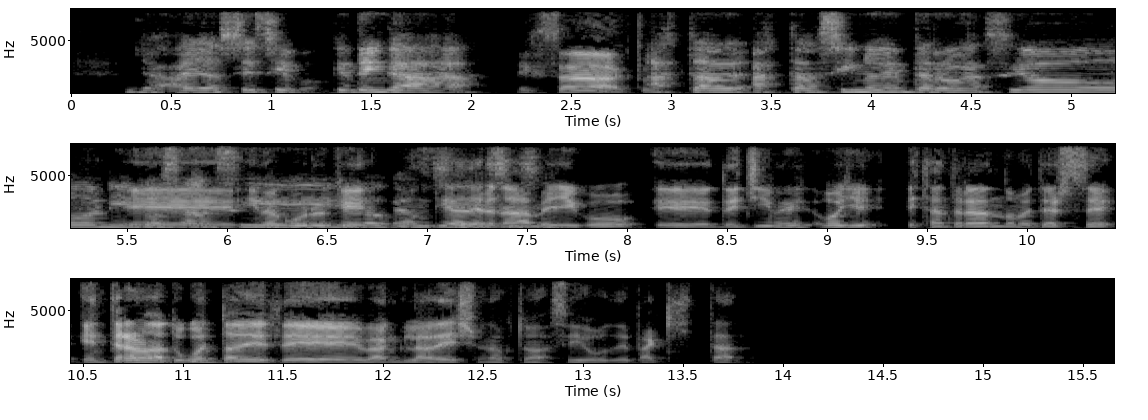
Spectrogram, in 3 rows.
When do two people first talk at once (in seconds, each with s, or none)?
5.5 s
